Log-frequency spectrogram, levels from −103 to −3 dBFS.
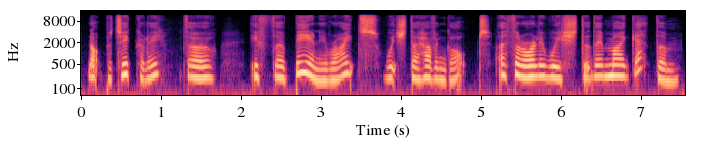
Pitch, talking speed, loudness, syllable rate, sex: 215 Hz, 150 wpm, -19 LUFS, 4.6 syllables/s, female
